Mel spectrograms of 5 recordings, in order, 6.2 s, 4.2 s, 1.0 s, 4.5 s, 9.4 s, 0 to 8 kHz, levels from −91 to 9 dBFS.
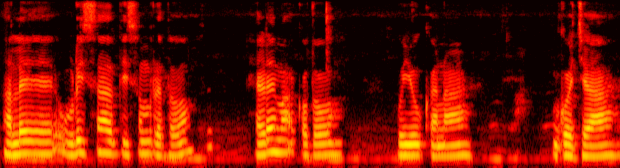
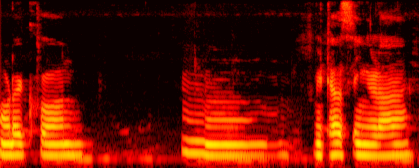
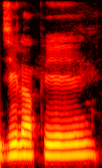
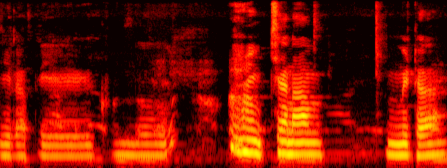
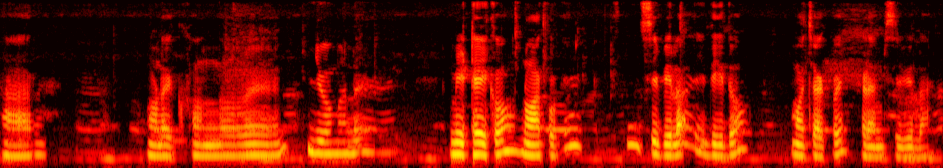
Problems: continuous background conversations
